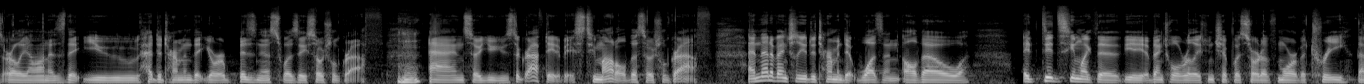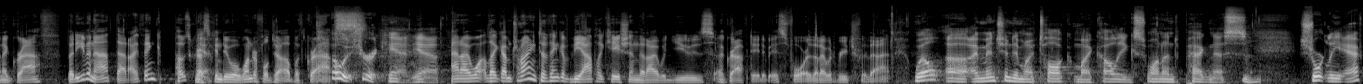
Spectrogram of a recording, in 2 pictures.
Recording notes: live from RailsConf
